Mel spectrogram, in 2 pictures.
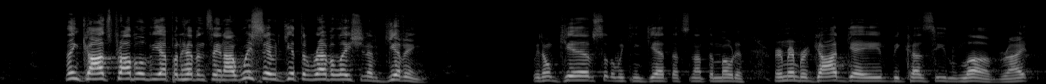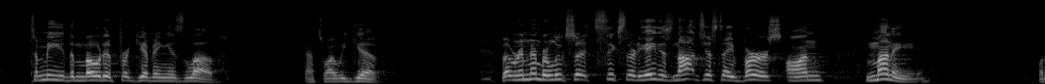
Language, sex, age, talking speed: English, male, 40-59, 170 wpm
